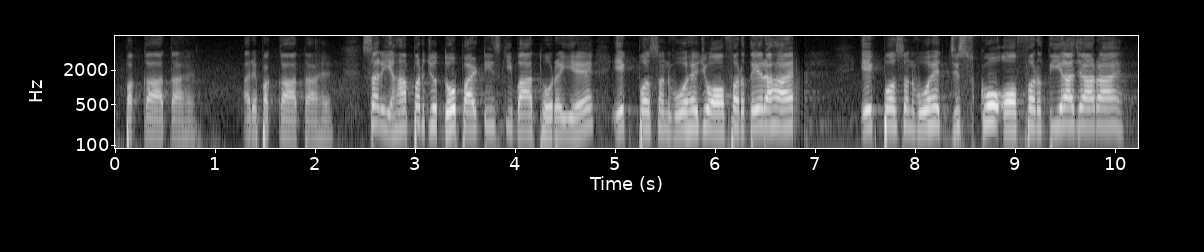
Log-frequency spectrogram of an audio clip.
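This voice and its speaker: A man with an extremely high voice teaches an exam revision lecture. He reads definitions out slowly, then explains them quickly, throwing rhetorical questions at the class.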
